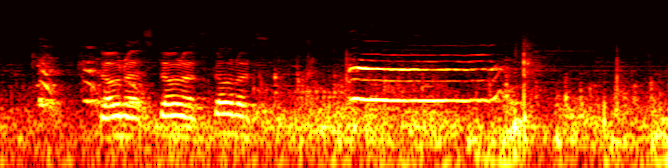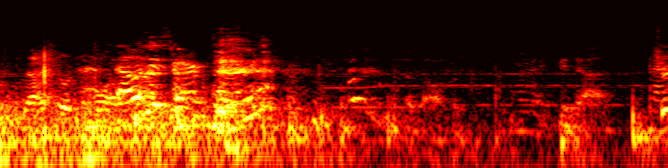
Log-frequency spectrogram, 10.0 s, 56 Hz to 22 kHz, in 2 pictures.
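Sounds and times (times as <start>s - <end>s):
cart rolling with low rumble: 0.0s - 8.7s.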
